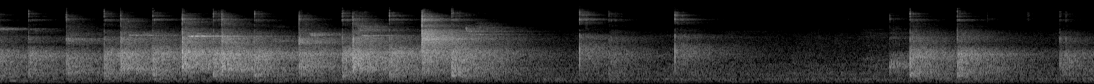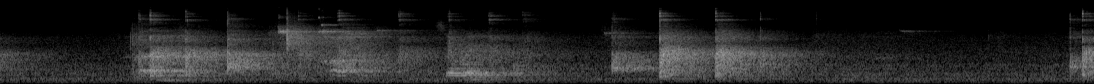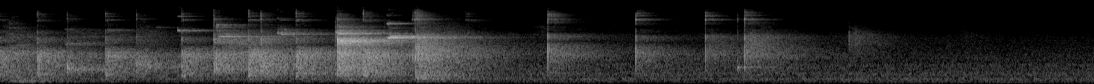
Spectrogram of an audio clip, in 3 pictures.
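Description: Table tennis rallies: the celluloid ball clicking back and forth off the paddles and table in a quick, even beat, each click ringing briefly in the hall. About six rallies come in bursts of a few seconds, with short pauses between points.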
